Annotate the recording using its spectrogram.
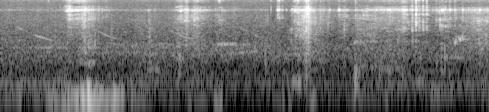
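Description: Near silence outdoors, with a few faint soft thumps and clicks.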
